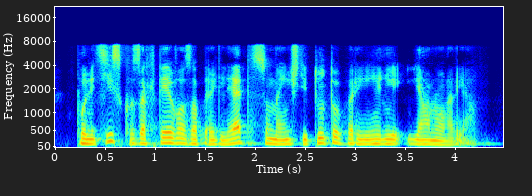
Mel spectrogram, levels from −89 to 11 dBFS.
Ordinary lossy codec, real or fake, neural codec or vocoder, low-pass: Opus, 64 kbps; fake; codec, 16 kHz, 1 kbps, FreqCodec, larger model; 7.2 kHz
